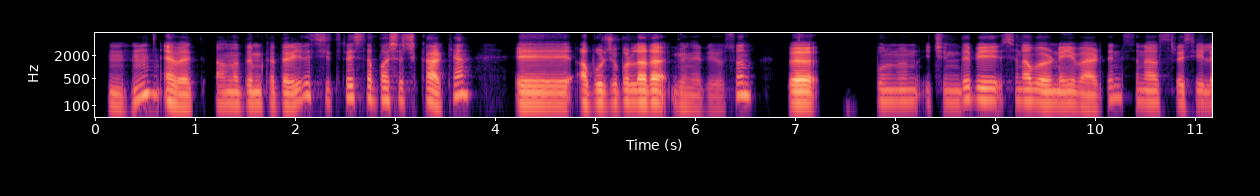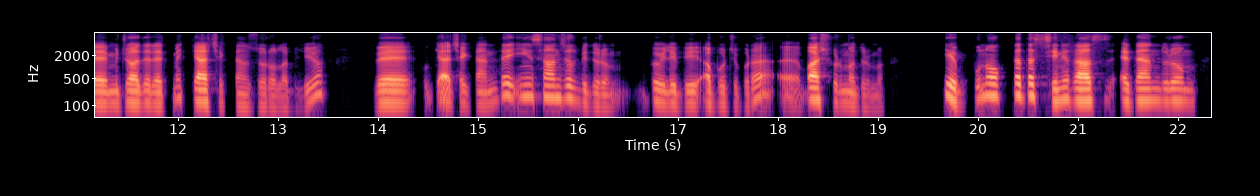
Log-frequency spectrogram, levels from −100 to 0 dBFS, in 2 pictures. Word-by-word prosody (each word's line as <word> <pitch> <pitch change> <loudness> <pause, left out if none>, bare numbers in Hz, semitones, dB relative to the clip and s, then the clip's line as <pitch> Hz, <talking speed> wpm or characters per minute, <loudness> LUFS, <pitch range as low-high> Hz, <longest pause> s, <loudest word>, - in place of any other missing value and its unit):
Hı 105 -2 -8
hı. 180 +11 -4
Evet. 100 -6 +3 0.2
Anladığım 115 0 -5
kadarıyla 110 - -3
stresle 165 -3 -6
başa 145 -1 -3
çıkarken, 190 +8 0 0.5
eee, 110 -1 +1
abur 120 +1 0
cuburlara 125 +1 +4
yöneliyorsun 95 - -8 0.4
ve 115 -1 +9 0.6
bunun 130 0 -9
için 125 -1 -12
de 150 0 -3
bir 140 -2 0
sınav 130 -2 -4
örneği 115 -1 0
verdin. 100 - -4
Sınav 125 -6 -7
stresi 120 0 -10
ile 115 0 +2
mücadele 120 0 0
etmek 155 +9 -6
gerçekten 125 -6 +3
zor 100 +2 -14
olabiliyor. 95 - -9 0.5
Ve 120 0 +3
bu - - -24
gerçekten 115 +2 -1
de 190 -2 0
insancıl 170 -3 -2
bir 120 -3 -9
durum. 100 - -10 0.3
Böyle 120 -5 -4
bir 115 0 -5
abur 110 0 -4
cubura, - - -7
aaa, - - -10
başvurma 125 -7 +4
durumu. 90 -2 -19 0.6
Peki, 110 - +3
bu - - -8
noktada 185 0 +3
seni 150 -5 -3
rahatsız 135 +1 +6
eden 140 +1 +1
durum 135 -2 -4
120 Hz, 130 wpm, -23 LUFS, 110-140 Hz, 0.6 s, ve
